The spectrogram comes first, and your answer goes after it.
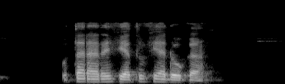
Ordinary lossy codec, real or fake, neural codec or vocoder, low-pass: Opus, 24 kbps; real; none; 7.2 kHz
